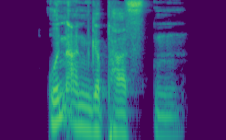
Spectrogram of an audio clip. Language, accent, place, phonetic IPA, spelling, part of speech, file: German, Germany, Berlin, [ˈʊnʔanɡəˌpastn̩], unangepassten, adjective, De-unangepassten.ogg
- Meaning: inflection of unangepasst: 1. strong genitive masculine/neuter singular 2. weak/mixed genitive/dative all-gender singular 3. strong/weak/mixed accusative masculine singular 4. strong dative plural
